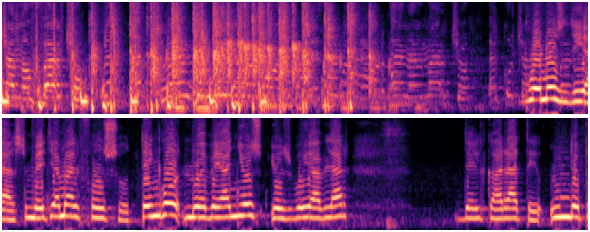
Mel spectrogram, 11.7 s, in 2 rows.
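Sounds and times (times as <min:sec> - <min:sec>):
audience applause: 0:01.0 - 0:03.8
speech: 0:05.3 - 0:09.6, 0:10.4 - 0:11.7.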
